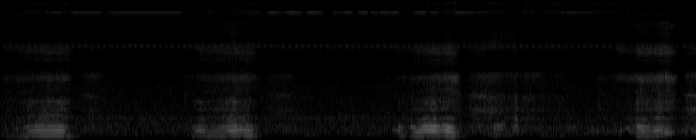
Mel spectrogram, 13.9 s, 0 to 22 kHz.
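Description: Four loud, vibrating snores on the in-breath, about 17 breaths a minute, in a quiet room; snoring during sleep.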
